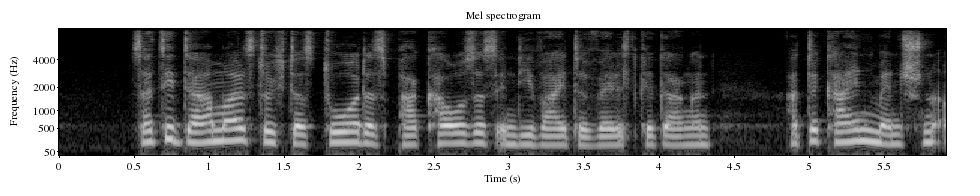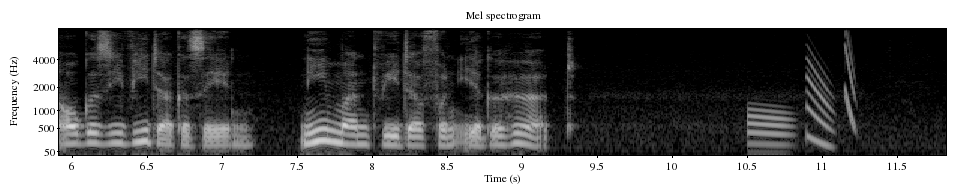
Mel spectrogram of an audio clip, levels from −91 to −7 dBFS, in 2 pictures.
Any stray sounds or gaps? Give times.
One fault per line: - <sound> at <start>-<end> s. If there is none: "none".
- chirp at 10.5-11.2 s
